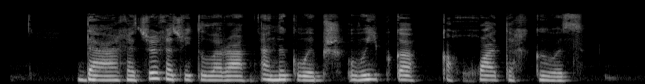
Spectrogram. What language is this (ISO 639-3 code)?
abk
